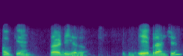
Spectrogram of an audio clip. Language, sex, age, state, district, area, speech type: Telugu, male, 30-45, Telangana, Khammam, urban, conversation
